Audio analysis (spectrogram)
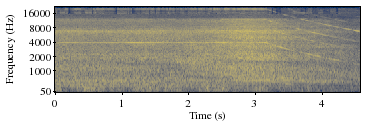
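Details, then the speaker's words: Very old Shark NV22 upright vacuum on position 1, hair-clogged brush roll not broken: strong, even rushing whir with steady high whine easing as it winds down; motor and brush roll work, possible leak elsewhere; normal operation. "So it works. I mean, maybe there's a leak somewhere else, but brush roll spins and the motor turns. Doesn't sound too bad."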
